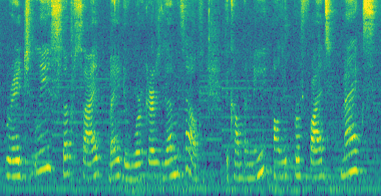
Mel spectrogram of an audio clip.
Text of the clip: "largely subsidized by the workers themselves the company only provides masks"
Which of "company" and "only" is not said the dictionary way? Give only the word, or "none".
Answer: none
